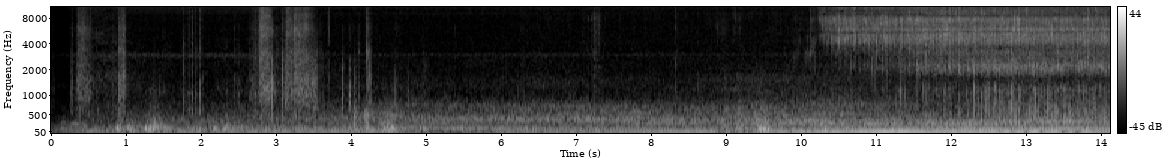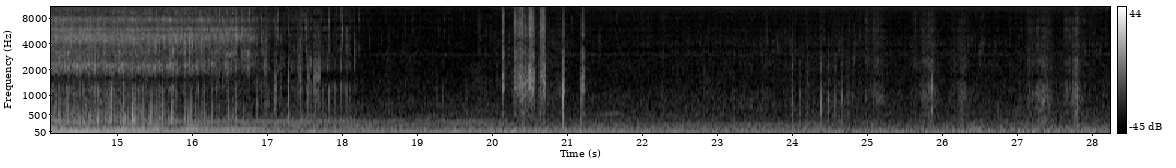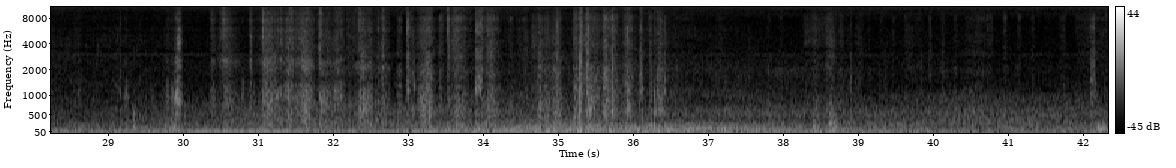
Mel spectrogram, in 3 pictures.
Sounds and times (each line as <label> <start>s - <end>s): dragnoise 0.0s - 42.3s
liquid 10.0s - 18.4s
